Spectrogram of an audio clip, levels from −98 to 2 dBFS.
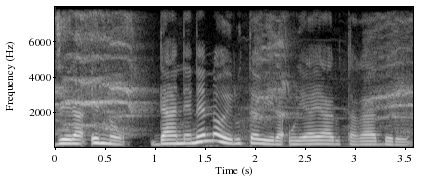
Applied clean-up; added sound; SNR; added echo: none; Livestock, farm animals, working animals; 16 dB; none.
